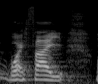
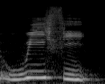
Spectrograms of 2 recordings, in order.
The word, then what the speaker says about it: Wi-Fi: On ne dit pas le Wi-Fi. On dit le Wi-Fi.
